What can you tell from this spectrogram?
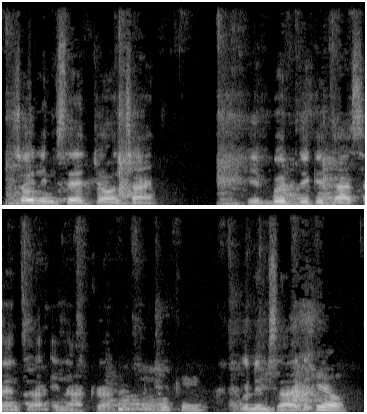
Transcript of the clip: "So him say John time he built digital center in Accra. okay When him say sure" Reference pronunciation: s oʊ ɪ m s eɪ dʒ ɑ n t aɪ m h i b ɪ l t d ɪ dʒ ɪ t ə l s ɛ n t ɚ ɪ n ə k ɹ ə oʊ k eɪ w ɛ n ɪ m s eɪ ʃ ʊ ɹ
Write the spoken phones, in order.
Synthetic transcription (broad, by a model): s oʊ ɪ m s eɪ dʒ ɑ n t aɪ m h i b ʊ t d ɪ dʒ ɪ t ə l s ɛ n t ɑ ɪ n ə k ɹ ə oʊ k eɪ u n ɪ m s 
